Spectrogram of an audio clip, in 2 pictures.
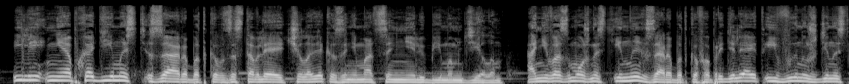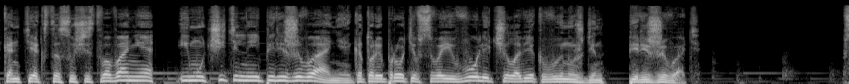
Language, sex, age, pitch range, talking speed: Russian, male, 50-69, 105-160 Hz, 100 wpm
